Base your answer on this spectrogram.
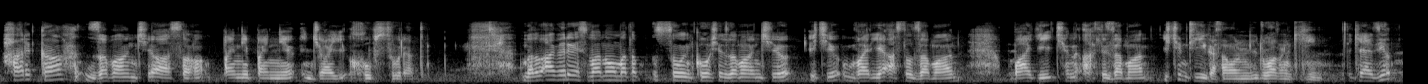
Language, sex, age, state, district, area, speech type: Kashmiri, male, 45-60, Jammu and Kashmir, Budgam, urban, spontaneous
